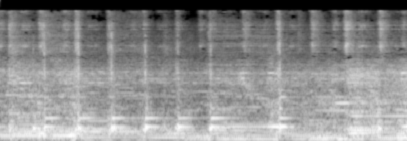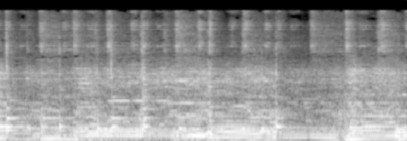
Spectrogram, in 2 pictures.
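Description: Live funk band playing a groove jam: electric guitar, bass, drum kit and conga percussion, with a steady beat of drum strokes under held notes.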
